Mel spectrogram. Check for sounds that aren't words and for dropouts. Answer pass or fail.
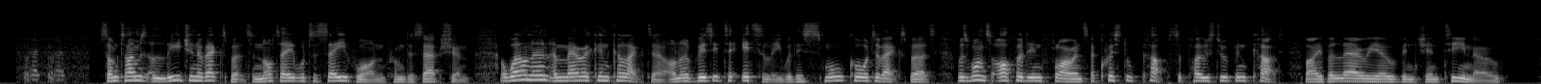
fail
